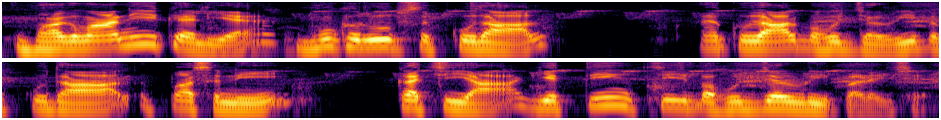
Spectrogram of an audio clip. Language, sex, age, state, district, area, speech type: Maithili, male, 60+, Bihar, Purnia, rural, spontaneous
